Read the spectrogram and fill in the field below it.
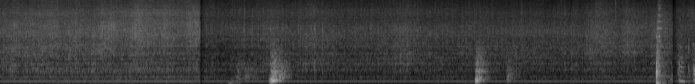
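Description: Rice and cooked vegetables sizzle together in one frying pan as a steady hiss, broken by a few sharp scraping stirs at intervals, with no one talking.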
